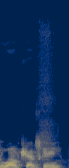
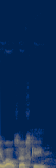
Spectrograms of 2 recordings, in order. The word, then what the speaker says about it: Walczewski: You know, my last name sounds like a sneeze. Jeff Krause used to pronounce it Walczewski. I say Walczewski.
